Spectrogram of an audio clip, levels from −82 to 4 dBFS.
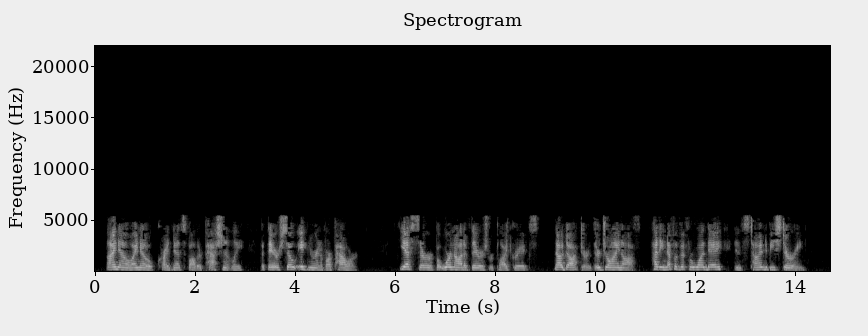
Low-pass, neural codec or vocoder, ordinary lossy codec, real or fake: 5.4 kHz; codec, 16 kHz, 4.8 kbps, FACodec; MP3, 24 kbps; fake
